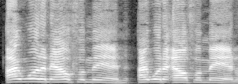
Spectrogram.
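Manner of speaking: lightly voiced woman demanding an alpha man; mocking conservative women. Mocking conservative women quoted on a live stream. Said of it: "This is how they talk".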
